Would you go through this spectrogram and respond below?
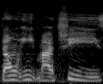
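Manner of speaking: dog-like growling voice. Retelling how the dog guarded her cheese from another dog: growling dog voice. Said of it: "she was growling at him like".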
